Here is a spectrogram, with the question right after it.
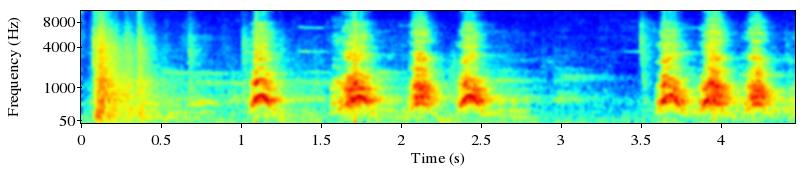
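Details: A black-and-tan Jindo dog around mating gives a quick run of short, sharp barks, pausing briefly before another burst.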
